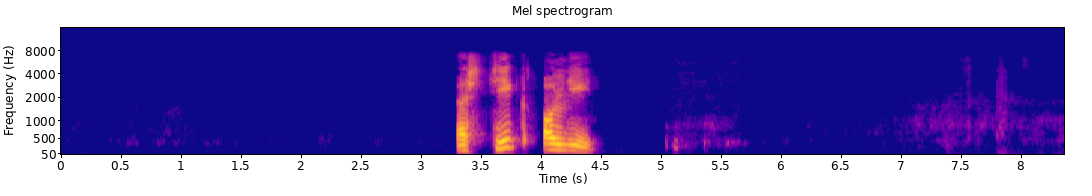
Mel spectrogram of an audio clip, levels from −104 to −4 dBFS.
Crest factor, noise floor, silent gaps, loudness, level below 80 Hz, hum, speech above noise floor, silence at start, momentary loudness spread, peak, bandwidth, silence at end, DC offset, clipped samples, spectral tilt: 24 dB; under -90 dBFS; none; -20 LUFS; -72 dBFS; 50 Hz at -65 dBFS; over 71 dB; 3.3 s; 7 LU; -2 dBFS; 7.4 kHz; 3.95 s; under 0.1%; under 0.1%; -7 dB/octave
